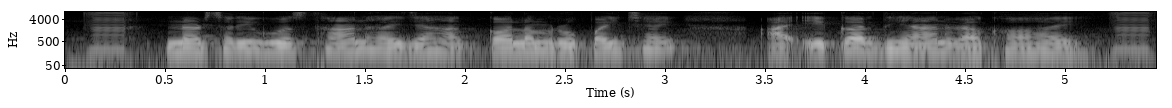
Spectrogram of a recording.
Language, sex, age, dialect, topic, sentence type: Magahi, female, 25-30, Western, agriculture, statement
